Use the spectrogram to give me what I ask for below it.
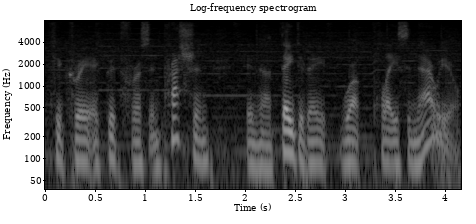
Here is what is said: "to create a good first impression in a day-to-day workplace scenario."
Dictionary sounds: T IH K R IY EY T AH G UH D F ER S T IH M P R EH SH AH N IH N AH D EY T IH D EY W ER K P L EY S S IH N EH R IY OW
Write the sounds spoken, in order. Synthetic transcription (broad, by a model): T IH K R IY EY T AH G UH D F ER S IH M P R EH SH AH N IH N AH D EY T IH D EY W ER K P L EY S S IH N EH R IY OW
